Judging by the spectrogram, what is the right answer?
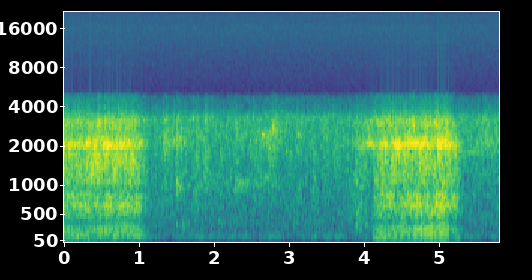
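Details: Two long, loud, rattling snores about four seconds apart, with quiet breathing in between; ordinary snoring.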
